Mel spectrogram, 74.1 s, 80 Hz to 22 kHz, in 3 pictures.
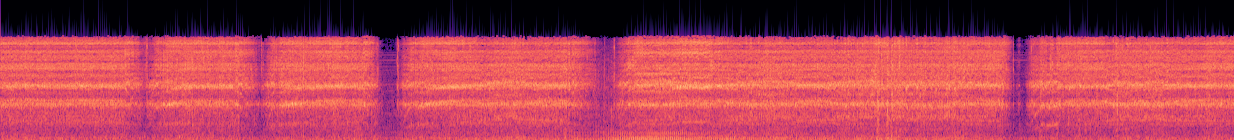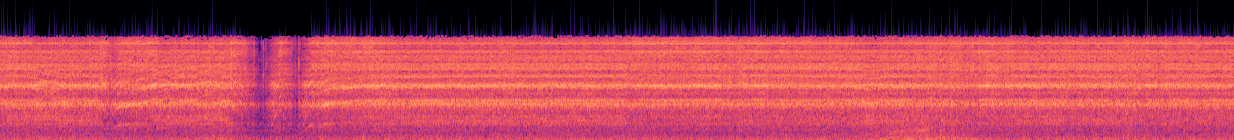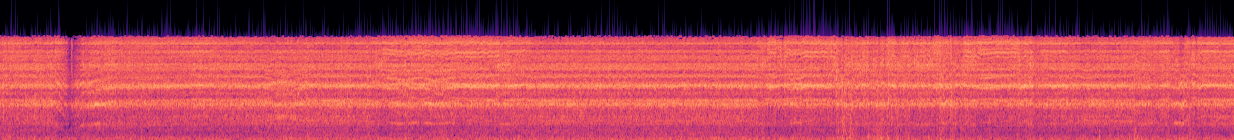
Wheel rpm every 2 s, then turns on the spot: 160, 120, 110, 110, 130, 130, 110, 160, 160, 160, 110, 160, 160, 150, 130, 80, 160, 160, 160, 160, 160, 160, 160, 160, 160, 130, 160, 160, 160, 160, 160, 160, 160, 160, 160, 160, 160.
none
